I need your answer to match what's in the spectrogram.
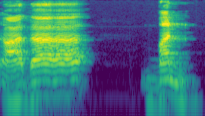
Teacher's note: আযাবান আইনটাকে open রাখবেন, জালটাকে right দিয়ে একালিফ টানবেন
